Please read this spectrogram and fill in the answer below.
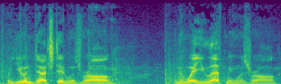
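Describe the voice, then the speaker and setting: A man's voice: on the low side, normal speed, a bit bright, a little hiss or hum, close to an everyday voice. A man playing a stern, world-weary former outlaw with an American accent in a Western video game, blunt and terse. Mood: cold, accusing.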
